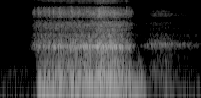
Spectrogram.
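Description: A single loud, rough, rattling snore on an inward breath, lasting about a second and a half, then quiet. Snoring.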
